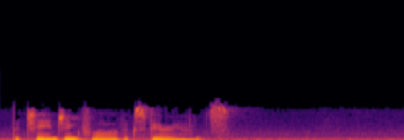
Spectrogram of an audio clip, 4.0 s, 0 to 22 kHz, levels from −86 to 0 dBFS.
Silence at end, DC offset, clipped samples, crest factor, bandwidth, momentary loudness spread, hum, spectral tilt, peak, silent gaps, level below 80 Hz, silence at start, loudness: 0 s; under 0.1%; under 0.1%; 16 dB; 6 kHz; 21 LU; none; -8.5 dB/octave; -10 dBFS; none; -52 dBFS; 0 s; -25 LUFS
